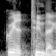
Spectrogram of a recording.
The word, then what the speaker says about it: Greta Thunberg: Greta Thunberg is how you say her name, right? Yeah.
